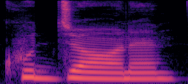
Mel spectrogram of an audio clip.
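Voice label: "cugione", female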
